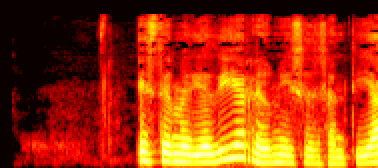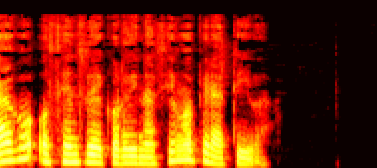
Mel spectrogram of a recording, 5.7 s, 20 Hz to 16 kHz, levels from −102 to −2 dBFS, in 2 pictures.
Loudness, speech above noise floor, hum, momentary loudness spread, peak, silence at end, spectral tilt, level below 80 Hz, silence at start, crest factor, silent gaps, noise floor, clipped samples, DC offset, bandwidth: -16 LUFS; 71 dB; none; 10 LU; 0 dBFS; 0.85 s; -7 dB/octave; -62 dBFS; 1.05 s; 16 dB; none; -86 dBFS; under 0.1%; under 0.1%; 11.5 kHz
